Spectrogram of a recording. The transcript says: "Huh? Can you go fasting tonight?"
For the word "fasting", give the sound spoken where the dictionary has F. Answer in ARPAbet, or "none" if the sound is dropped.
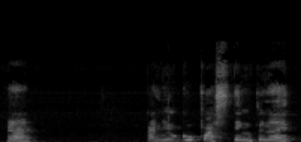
P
